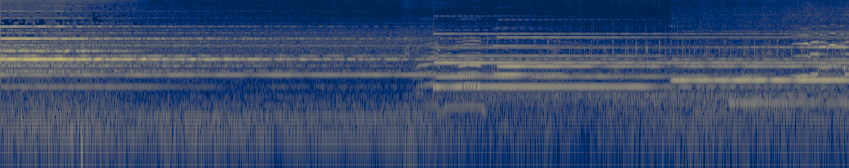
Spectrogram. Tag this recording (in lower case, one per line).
music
